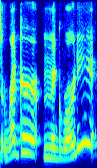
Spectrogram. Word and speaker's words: Rutger McGroarty: This draft has some great names, and one of them is Rutger McGroarty.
